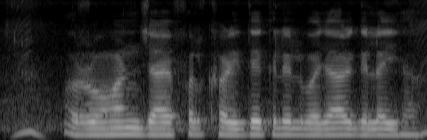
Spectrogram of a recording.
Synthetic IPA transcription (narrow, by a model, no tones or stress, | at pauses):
ɾoːɦənd͡ʒaːjpʰəlkʰəɾiːd̪ekeleːlbəd͡ʒaːɾɡelaːiɦaː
